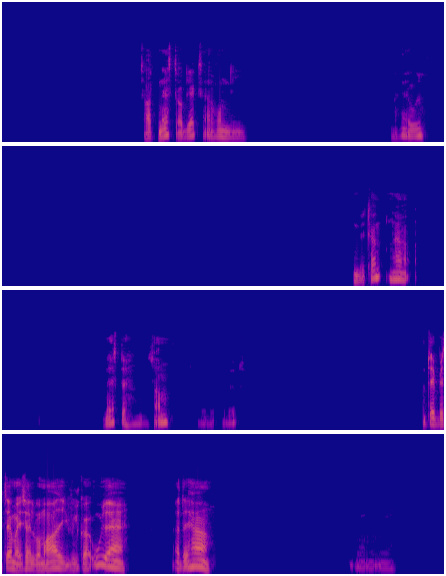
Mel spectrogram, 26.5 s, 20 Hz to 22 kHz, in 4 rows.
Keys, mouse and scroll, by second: 0.7-1.5 scroll down 3, 1.5-3.2 scroll up 1, 3.2-7.7 drag, 7.7-9.0 middle drag, 9.0-14.0 drag, 14.0-15.2 scroll down 1, 15.2-15.6 scroll down 1, 15.8-21.8 drag, 22.0 scroll down 3, 22.6-23.1 scroll down 2, 23.6-25.5 middle drag, 25.5-26.0 scroll up 1, 26.0-26.5 scroll down 1.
